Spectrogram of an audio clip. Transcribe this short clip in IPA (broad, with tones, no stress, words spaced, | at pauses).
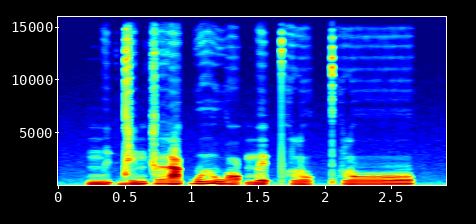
mi˨˩ʔ di˦˥nkra˦˥k̚wɯː˥˩ wɔ˨˩ʔme˦˥ʔpʰlo˨˩k̚ pʰloː˦˥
